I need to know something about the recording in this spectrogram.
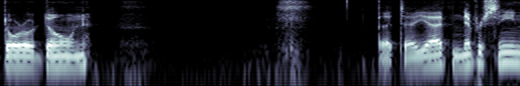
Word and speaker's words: Dorodon: is supposed to mean I think they called it Doro Dawn in uh starc but I believe it's uh UPL is a Japanese company so it probably should be pronounced Doro Don but yeah I've never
